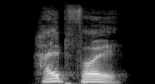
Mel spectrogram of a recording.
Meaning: half-full
- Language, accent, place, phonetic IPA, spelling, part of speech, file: German, Germany, Berlin, [ˌhalp ˈfɔl], halb voll, adjective, De-halb voll.ogg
